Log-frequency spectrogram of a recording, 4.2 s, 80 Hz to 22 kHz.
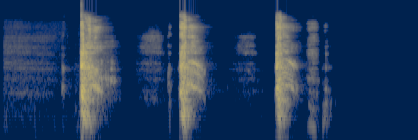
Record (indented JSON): {
  "three_cough_length": "4.2 s",
  "three_cough_amplitude": 32768,
  "three_cough_signal_mean_std_ratio": 0.26,
  "survey_phase": "beta (2021-08-13 to 2022-03-07)",
  "age": "45-64",
  "gender": "Male",
  "wearing_mask": "No",
  "symptom_none": true,
  "smoker_status": "Never smoked",
  "respiratory_condition_asthma": false,
  "respiratory_condition_other": false,
  "recruitment_source": "REACT",
  "submission_delay": "1 day",
  "covid_test_result": "Negative",
  "covid_test_method": "RT-qPCR",
  "influenza_a_test_result": "Negative",
  "influenza_b_test_result": "Negative"
}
